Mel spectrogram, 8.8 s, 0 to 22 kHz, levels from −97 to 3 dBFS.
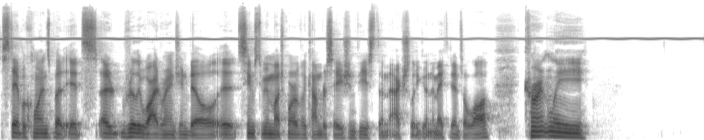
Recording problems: high-pitched whine; noticeable; throughout; 7 kHz, 20 dB below the speech

